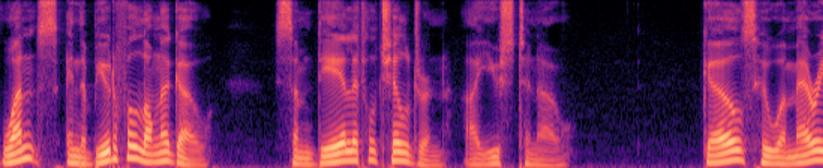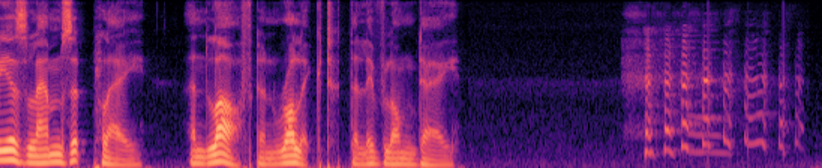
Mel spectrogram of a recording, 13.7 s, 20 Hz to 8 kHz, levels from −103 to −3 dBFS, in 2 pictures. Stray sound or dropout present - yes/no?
yes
